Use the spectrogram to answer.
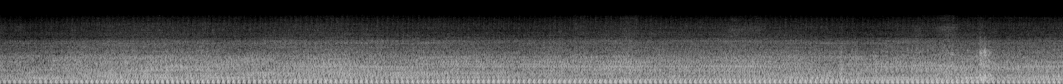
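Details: Abandoned Poulan Pro riding mower, revived after earlier idling but popping back and not revving as if rich: small single pulls hard and even, about four beats a second with deck engaged, no stumbling or popping; runs properly under mowing load.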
